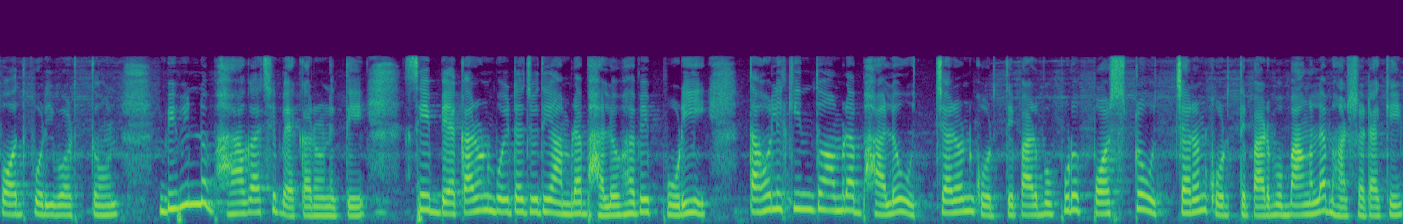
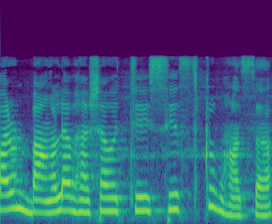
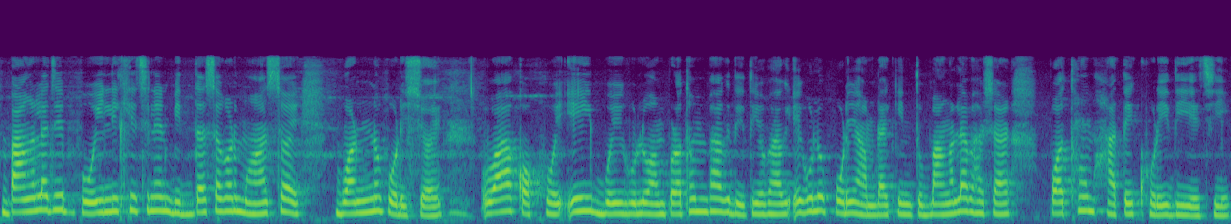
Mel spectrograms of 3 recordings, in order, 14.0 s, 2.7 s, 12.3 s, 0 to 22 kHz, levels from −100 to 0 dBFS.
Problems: background sounds at intervals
